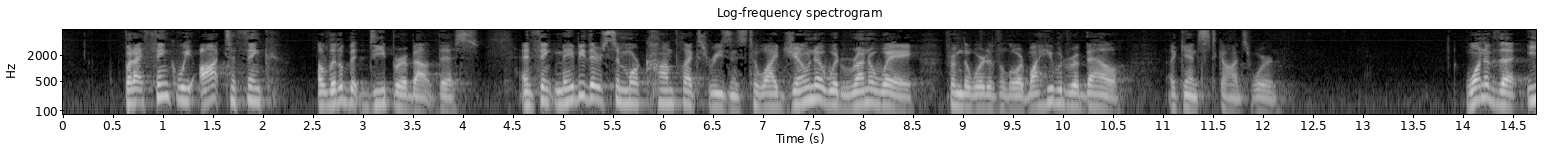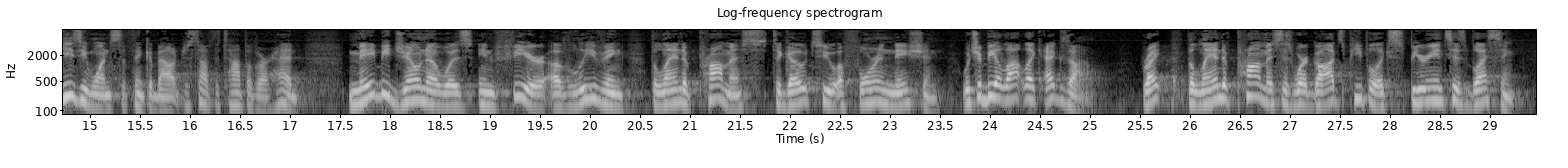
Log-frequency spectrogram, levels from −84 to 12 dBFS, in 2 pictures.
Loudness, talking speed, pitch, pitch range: -17 LUFS, 185 wpm, 145 Hz, 130-175 Hz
